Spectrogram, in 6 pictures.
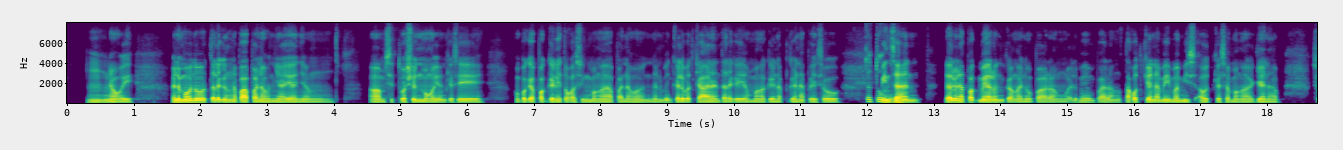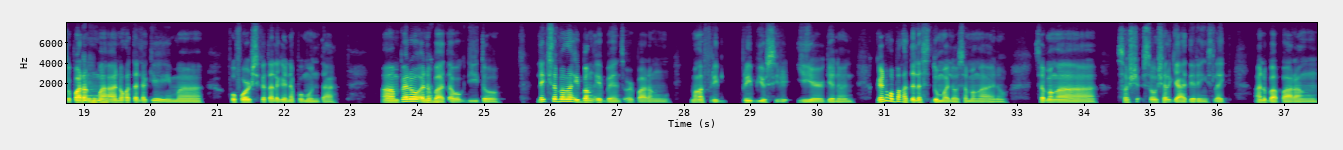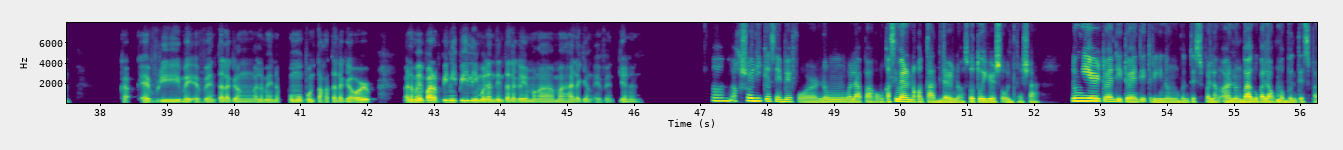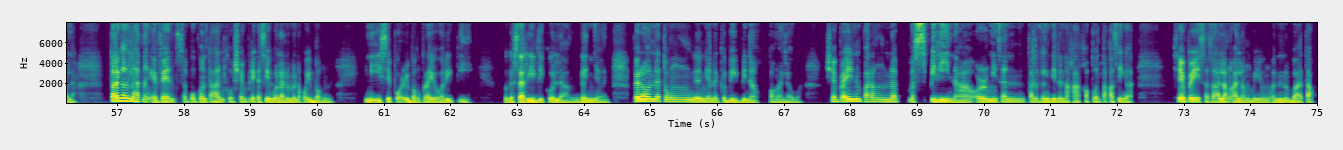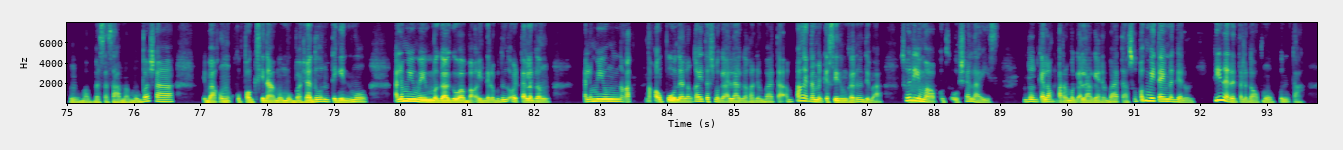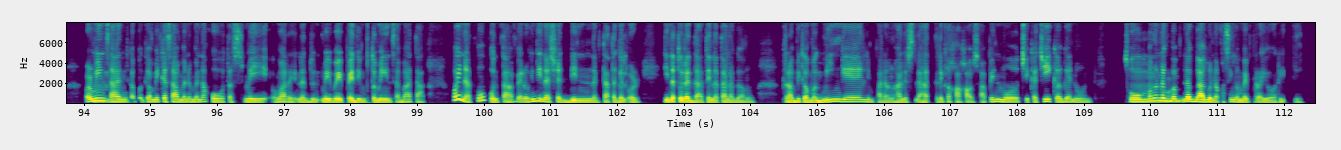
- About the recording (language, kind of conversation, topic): Filipino, advice, Paano ko mababawasan ang pagod at stress tuwing may mga pagtitipon o salu-salo?
- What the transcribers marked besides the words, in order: tapping; other background noise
